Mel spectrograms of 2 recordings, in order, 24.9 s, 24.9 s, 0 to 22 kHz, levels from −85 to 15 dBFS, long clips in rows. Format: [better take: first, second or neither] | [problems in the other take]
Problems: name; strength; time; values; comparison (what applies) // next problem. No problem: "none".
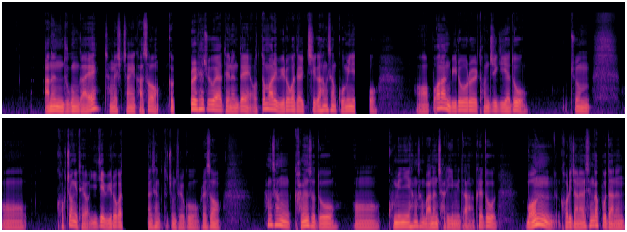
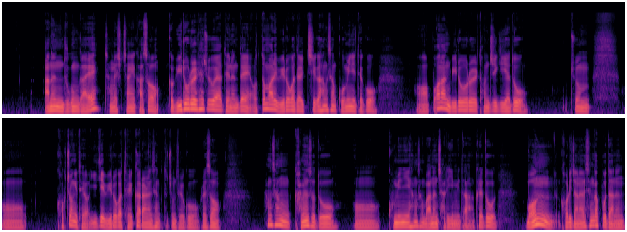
second | audio cutting out; at 3.5 s, at 7 s and at 15 s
